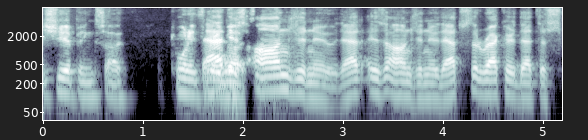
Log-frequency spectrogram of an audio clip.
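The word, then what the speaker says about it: Ingénue: That is ingenue. That's the record that this morning Mike couldn't pronounce the name. So yeah. Mike, ingenue is difficult to pronounce. Ingenue, which French, but it's an excellent Katie Lang record.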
